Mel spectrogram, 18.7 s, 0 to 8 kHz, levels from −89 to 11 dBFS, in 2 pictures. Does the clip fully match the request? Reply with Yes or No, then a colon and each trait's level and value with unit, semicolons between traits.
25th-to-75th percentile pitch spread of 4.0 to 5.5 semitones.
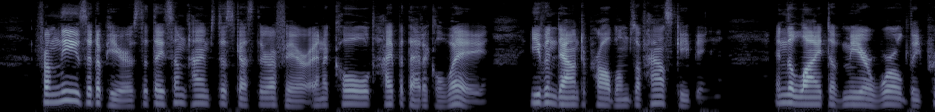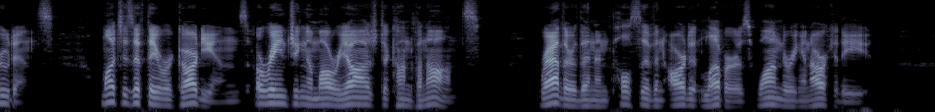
Yes: average, 4.3 semitones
